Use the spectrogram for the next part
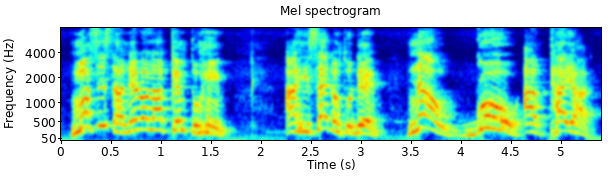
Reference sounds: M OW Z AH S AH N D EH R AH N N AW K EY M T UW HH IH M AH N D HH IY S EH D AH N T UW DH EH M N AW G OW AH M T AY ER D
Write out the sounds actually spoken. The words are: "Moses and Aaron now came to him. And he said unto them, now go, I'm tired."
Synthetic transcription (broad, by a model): M OW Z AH S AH N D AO L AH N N K EY M T UW HH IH M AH N HH IY S EH D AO N T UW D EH M N AW G OW AH M T AY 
